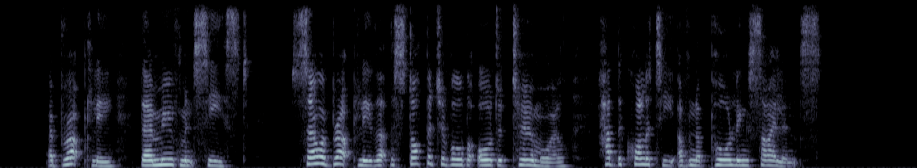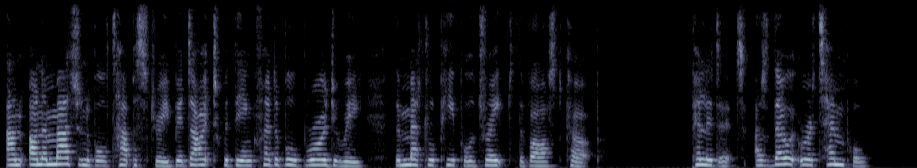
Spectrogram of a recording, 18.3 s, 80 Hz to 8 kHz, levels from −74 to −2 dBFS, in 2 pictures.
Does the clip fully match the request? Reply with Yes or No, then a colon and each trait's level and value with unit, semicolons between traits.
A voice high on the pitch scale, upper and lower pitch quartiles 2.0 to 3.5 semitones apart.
Yes: high, 240 Hz; average, 2.7 semitones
